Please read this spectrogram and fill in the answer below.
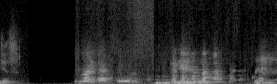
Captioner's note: laughter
